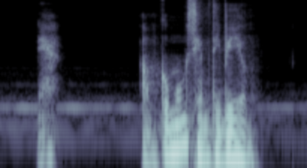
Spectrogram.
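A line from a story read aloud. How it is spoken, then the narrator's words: Whisper. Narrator (Vietnamese): Mụ ghé sát tai chồng thì thầm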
